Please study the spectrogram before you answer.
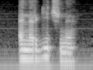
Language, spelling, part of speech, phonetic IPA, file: Polish, energiczny, adjective, [ˌɛ̃nɛrʲˈɟit͡ʃnɨ], Pl-energiczny.ogg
